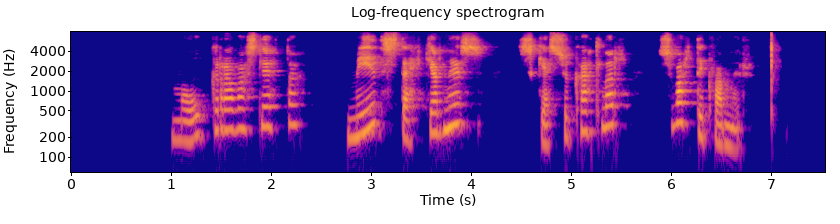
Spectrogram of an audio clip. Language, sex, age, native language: Icelandic, female, 30-39, Icelandic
